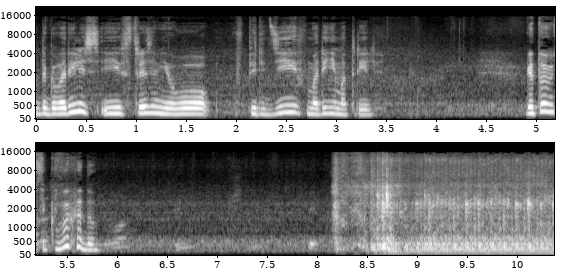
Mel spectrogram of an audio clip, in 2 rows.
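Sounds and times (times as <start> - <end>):
speech: 0.0 - 3.5, 4.9 - 6.0
boat engine starting and idling: 8.2 - 10.3.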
